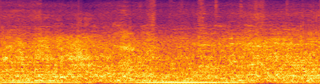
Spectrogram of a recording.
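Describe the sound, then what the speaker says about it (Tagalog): A military jet fighter roars overhead, a loud continuous broadband rumble with no breaks, heard outdoors with a voice speaking faintly underneath. "Ang military yata itong aeroplano to,"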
